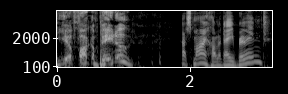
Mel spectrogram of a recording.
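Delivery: a hammed-up yell of outrage; mock outraged vigilante. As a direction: ham up an outraged vigilante yelling. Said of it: "you know, that guy".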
